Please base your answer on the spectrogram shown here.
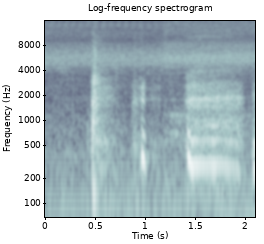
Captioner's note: chuckles; gasps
